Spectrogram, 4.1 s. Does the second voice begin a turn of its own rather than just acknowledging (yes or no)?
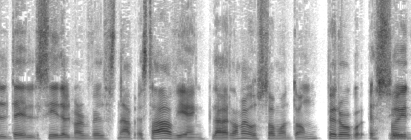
no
